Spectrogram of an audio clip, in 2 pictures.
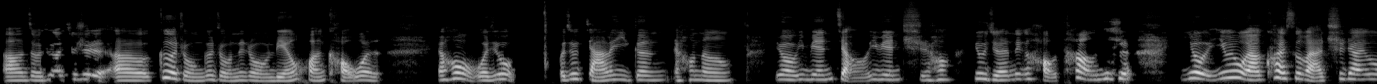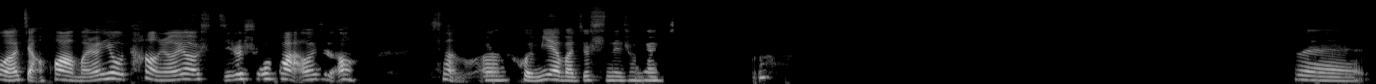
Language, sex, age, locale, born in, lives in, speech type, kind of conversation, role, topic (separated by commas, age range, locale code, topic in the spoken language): Chinese, female, 25-29, zh-CN, United States, United States, conversation, unstructured, none, 你更喜欢在家吃饭，还是去餐厅用餐？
